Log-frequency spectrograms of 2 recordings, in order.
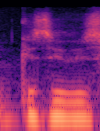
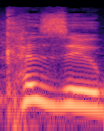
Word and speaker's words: Gazoo: First of all, it is gazoo. All my life, called him the Great Kazoo. I've been saying kazoo, but I remember seeing it spelled, and it was spelled with a G. Yeah. But I think I thought it was just pronounced kazoo.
